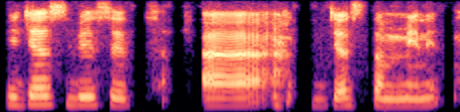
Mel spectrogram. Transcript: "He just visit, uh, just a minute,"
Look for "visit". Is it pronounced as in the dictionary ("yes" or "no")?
no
